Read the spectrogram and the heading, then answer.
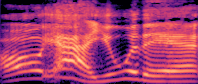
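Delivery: accusatory Boston tough guy.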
